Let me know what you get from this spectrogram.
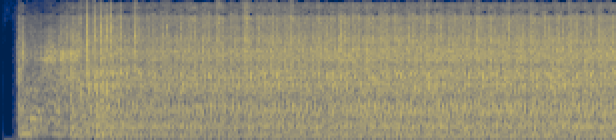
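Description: Steady tractor-engine sound running at idle, a fast, even chugging that holds the same level throughout. It starts abruptly just after the start.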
